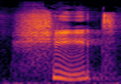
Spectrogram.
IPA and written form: ʃit (sheet)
